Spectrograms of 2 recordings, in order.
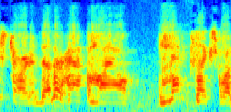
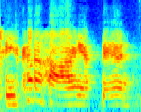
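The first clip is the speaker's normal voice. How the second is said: Carl's high voice; 7 semitones higher than usual. Shown as a demonstration. Guest demonstrating [name]'s speaking voice, high. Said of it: "You see, he talks like this".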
